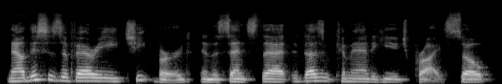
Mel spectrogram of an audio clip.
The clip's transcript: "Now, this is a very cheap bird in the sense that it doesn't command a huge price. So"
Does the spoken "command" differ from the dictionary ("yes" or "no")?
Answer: no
